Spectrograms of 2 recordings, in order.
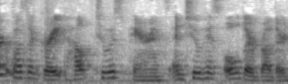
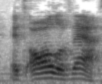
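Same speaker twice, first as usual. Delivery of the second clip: a trifle annoyed; 9 dB louder than usual. A narrator's reading. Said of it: "a trifle annoyed that his hook idea hadn't worked".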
